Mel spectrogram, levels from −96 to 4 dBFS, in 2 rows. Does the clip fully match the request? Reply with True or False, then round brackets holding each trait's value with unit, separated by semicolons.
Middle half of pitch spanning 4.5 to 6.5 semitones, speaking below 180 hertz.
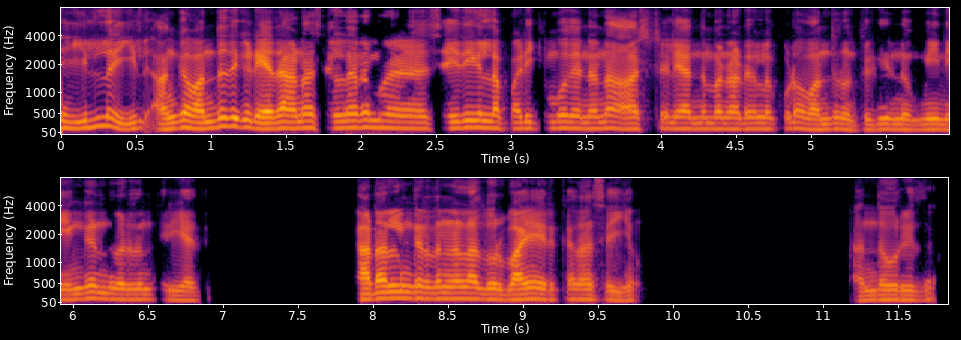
False (3.4 semitones; 135 Hz)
